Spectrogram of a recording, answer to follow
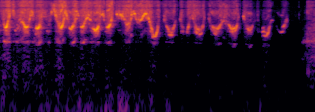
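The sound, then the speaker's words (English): A person imitates bird chirping with a quick, continuous run of high, warbling whistles over about four seconds, moderately loud, with a low rumble underneath. “And plus, I'm always trying to make bird sounds, you know.”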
